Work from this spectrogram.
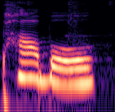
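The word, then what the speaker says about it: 바보: Basically, Suga was off to the side telling Victoria that Pabo means like cool and dope. So she's like, "Oh, V, you Pablo."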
